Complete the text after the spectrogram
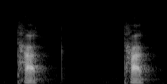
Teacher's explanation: And 리을 is similar to the English L, and 기역 is similar to the English G. But when we read this word, 리을 is silent, and we only pronounce the 기역.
